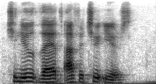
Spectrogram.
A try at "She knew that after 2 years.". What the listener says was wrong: Okay, good.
